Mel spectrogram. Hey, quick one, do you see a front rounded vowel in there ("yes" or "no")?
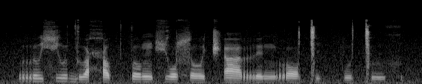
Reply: no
